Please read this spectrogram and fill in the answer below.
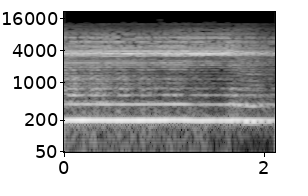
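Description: A man's voice chanting in a melodic recitation style, holding one long steady note that eases off near the end.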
